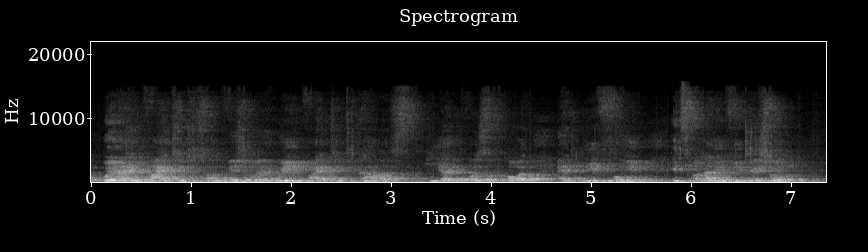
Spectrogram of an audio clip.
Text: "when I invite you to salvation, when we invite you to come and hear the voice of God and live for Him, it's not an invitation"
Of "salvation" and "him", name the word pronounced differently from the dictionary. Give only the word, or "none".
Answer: salvation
